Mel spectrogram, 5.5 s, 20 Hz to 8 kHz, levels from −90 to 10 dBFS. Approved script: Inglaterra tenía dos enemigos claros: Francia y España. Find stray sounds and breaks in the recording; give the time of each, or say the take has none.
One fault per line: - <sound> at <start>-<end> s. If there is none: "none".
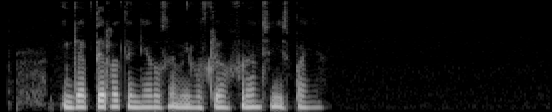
none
